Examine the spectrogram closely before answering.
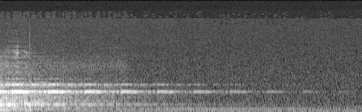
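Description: An electric guitar chord rings out and slowly fades.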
